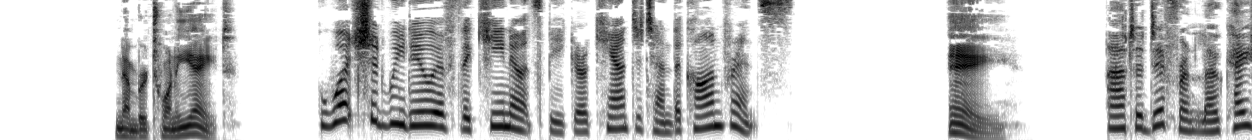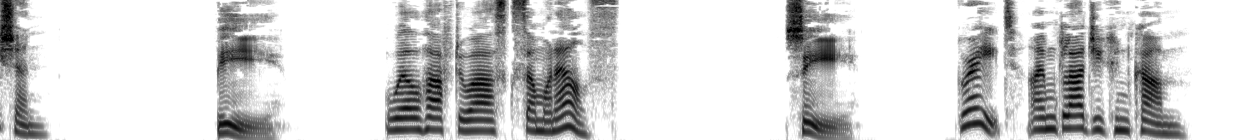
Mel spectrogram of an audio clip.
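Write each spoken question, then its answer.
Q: What should we do if the keynote speaker can't attend the conference?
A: B: We'll have to ask someone else.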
